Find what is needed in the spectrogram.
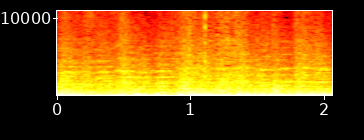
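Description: Background music with a steady, dense sound.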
